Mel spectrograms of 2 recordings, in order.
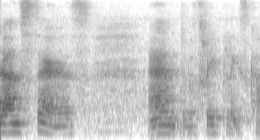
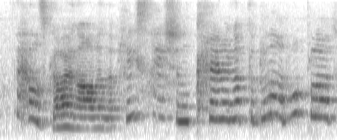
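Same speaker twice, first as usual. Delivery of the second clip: high, shocked disbelief; can't believe what you just heard; incredulous thought; 5 dB louder than usual. Retold or imitated. Woman waiting outside the station, high and incredulous. Inner thought on hearing about blood.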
